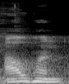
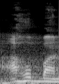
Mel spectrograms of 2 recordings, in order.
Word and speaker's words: আহ্বান: তোমাদেরকে বলে রাখা ভালো যখন হ এর সাথে ব থাকে যেমন যদি বলি আহ্বান কিংবা গভর এই উচ্চারণটা এটা কিন্তু আমরা আবার কখনো ভুলেই আহ্বান বা এমন কিছু বলবো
